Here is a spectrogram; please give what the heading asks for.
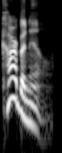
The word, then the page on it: carbonyl: British English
